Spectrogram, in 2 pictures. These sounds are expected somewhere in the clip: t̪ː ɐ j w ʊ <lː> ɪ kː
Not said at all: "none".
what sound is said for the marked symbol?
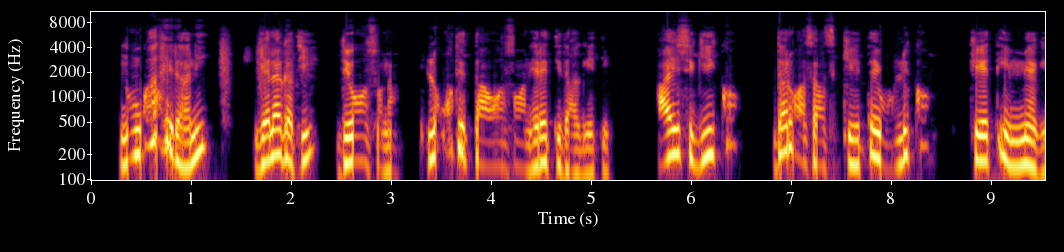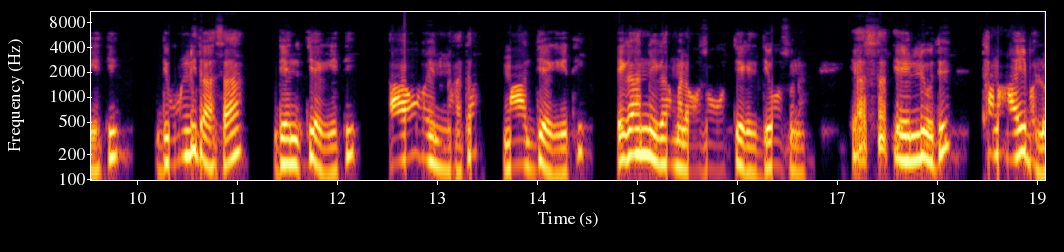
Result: lː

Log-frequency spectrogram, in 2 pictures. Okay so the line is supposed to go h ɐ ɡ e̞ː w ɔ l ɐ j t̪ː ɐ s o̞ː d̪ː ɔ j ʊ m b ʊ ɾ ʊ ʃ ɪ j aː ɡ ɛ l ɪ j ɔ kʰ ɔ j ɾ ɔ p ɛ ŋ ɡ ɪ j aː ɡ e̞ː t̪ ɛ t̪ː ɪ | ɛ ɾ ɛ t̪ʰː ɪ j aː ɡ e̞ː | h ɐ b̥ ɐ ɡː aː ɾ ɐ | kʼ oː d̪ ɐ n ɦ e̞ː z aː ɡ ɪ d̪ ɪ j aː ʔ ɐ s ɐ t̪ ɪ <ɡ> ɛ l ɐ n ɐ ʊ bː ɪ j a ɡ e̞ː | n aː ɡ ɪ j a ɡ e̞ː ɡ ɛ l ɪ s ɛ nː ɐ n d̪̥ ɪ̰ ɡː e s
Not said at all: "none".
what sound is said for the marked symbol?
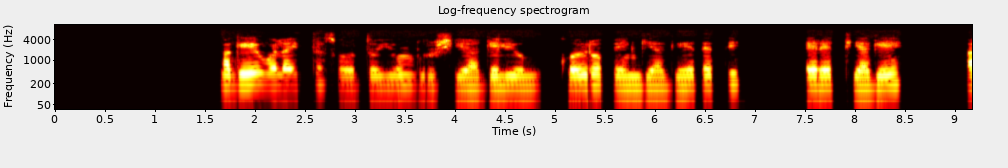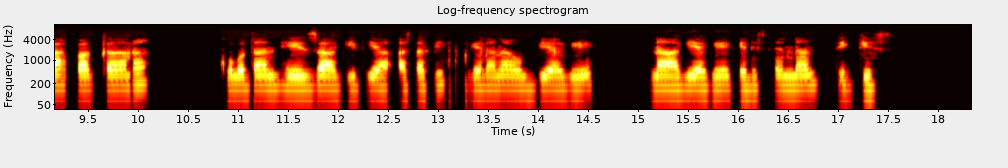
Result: ɡ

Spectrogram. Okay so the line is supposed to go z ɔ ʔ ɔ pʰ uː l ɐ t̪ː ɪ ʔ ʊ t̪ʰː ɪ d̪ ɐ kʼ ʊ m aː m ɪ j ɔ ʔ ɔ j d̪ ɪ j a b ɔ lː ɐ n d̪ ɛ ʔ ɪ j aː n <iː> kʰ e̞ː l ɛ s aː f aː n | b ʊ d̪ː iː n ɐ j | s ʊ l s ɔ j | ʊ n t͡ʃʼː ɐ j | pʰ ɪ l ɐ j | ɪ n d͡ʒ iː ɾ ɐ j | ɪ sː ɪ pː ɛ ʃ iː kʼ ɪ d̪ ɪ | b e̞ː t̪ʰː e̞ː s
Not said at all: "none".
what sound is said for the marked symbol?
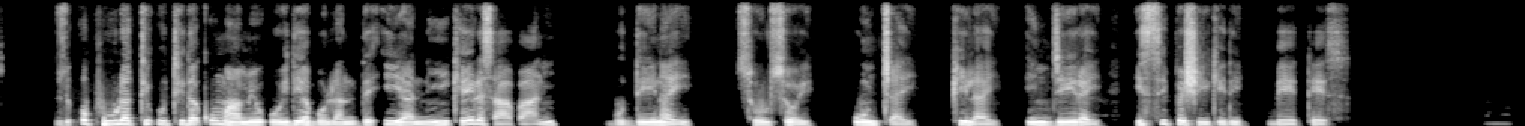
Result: iː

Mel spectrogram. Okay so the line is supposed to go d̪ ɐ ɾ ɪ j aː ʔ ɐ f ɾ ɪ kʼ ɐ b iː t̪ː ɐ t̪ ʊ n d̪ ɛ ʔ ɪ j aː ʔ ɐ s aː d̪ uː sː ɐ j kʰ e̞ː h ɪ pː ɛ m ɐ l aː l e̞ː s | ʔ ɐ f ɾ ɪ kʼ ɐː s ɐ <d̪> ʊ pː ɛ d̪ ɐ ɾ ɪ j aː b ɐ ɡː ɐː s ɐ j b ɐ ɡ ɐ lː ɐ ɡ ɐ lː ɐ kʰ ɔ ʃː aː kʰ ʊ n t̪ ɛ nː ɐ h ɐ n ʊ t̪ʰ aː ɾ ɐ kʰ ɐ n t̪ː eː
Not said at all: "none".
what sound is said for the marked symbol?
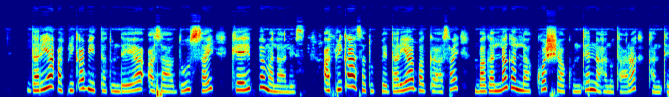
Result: t̪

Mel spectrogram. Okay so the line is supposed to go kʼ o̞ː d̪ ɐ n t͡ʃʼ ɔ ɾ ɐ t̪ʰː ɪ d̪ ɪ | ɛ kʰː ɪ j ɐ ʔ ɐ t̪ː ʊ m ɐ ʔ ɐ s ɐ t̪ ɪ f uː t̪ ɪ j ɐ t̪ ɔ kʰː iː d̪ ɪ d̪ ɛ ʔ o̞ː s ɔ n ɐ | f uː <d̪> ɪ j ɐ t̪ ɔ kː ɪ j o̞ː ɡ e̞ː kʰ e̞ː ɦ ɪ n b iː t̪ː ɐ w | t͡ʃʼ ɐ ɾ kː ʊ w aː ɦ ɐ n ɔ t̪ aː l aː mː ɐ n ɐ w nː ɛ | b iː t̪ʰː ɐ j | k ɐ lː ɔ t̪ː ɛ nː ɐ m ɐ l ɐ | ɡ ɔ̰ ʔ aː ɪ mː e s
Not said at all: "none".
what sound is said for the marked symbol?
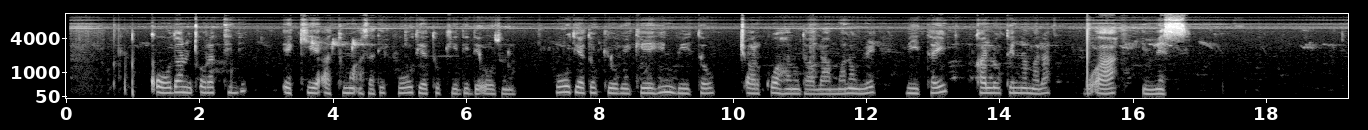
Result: t̪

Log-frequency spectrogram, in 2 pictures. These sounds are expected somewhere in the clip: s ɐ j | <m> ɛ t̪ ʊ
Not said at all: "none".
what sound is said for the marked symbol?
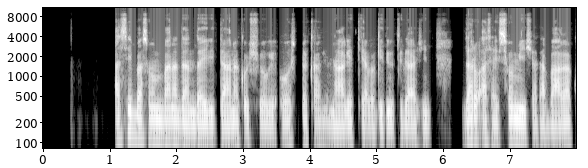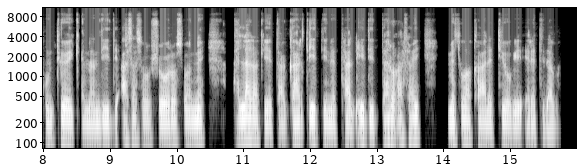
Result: m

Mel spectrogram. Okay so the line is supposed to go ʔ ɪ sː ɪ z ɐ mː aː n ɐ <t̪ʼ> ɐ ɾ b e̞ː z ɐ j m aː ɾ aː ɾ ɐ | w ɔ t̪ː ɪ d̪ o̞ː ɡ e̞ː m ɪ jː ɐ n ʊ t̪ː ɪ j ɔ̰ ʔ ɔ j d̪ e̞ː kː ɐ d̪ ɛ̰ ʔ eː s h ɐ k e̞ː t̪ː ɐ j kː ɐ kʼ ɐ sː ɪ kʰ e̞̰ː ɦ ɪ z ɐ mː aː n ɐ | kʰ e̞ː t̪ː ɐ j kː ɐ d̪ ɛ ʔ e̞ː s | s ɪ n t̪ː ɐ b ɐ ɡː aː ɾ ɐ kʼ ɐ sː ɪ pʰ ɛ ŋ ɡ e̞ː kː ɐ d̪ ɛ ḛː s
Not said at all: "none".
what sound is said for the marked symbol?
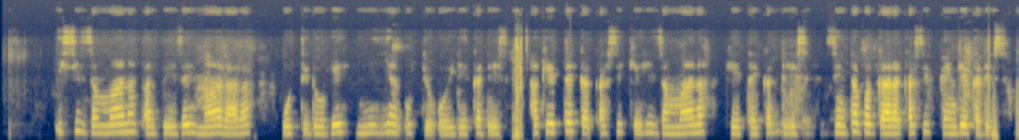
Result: t̪ʼ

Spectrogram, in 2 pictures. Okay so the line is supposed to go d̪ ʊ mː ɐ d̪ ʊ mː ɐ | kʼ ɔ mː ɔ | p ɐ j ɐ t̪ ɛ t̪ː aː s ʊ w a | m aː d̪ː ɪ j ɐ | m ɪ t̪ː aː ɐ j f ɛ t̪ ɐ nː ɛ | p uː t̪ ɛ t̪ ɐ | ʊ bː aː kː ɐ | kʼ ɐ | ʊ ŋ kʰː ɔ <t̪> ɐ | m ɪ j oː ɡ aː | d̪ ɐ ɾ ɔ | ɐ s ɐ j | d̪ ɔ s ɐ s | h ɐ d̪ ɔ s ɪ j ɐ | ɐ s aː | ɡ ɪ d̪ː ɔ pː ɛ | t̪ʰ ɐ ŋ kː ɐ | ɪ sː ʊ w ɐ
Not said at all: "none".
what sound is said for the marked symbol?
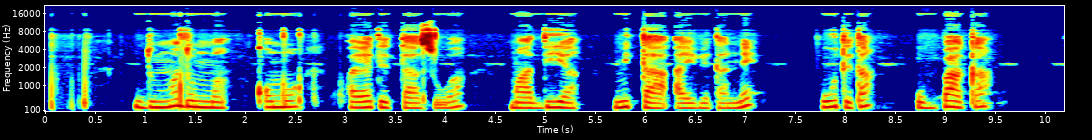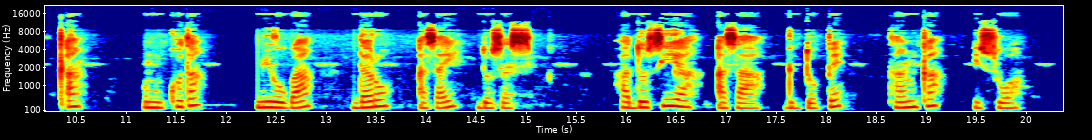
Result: t̪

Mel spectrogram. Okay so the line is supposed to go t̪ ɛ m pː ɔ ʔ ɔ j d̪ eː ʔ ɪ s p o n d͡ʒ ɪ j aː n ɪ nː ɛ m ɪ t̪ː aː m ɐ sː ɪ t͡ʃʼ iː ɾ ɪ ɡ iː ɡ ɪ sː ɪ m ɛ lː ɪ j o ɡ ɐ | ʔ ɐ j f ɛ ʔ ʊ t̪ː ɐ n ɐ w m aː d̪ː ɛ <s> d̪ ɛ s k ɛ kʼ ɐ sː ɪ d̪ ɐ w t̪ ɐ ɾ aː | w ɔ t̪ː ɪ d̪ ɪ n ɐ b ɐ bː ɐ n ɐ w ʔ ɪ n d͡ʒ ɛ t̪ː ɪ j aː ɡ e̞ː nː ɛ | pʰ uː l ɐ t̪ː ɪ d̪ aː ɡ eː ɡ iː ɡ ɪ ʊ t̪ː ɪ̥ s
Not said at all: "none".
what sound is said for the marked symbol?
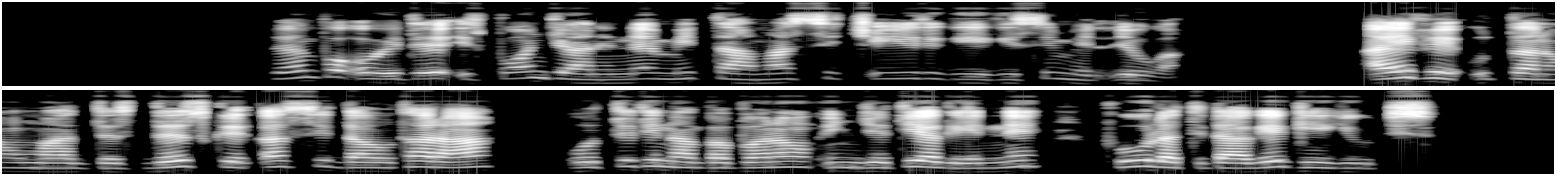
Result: s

